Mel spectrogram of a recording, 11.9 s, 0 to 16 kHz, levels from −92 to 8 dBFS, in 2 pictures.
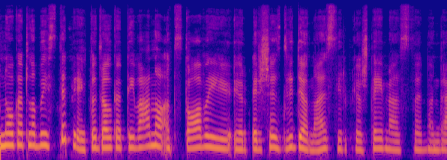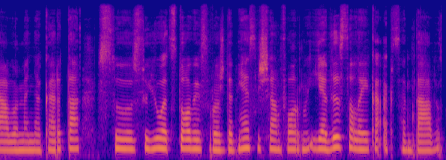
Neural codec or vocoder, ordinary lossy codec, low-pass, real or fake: codec, 44.1 kHz, 3.4 kbps, Pupu-Codec; AAC, 96 kbps; 14.4 kHz; fake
